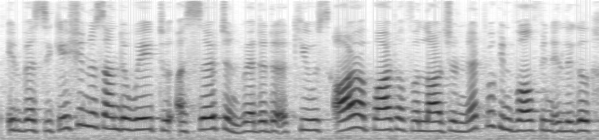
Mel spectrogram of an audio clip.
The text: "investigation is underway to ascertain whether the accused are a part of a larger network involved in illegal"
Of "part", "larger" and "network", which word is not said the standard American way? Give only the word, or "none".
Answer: none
